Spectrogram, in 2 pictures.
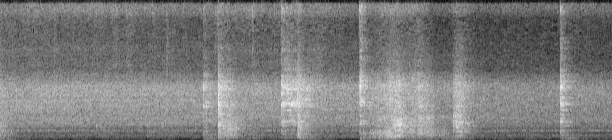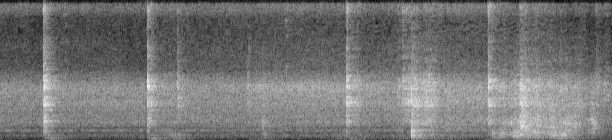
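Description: Sliced tomatoes sautéing in oil in a pan for tomato rice, a continuous sizzle broken by repeated sharp scrapes and knocks of a spoon stirring against the pan, up close with no talk.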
